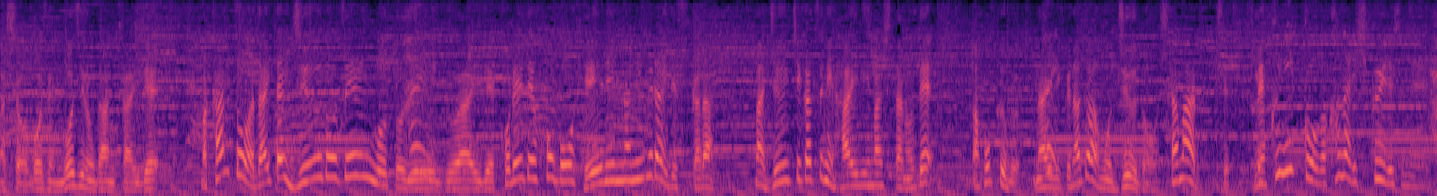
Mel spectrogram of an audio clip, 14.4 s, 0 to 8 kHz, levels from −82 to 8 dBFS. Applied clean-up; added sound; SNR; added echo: none; Train; 18 dB; none.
